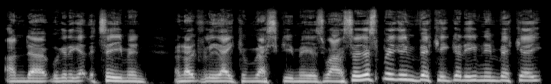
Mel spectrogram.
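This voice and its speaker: A man hosting a live fan podcast, enthusiastic and rambling, a little croaky from a cold. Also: a little high, fast talker, dry recording, studio quality. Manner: enthusiastic, rambling, laughs often. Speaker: podcast host.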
